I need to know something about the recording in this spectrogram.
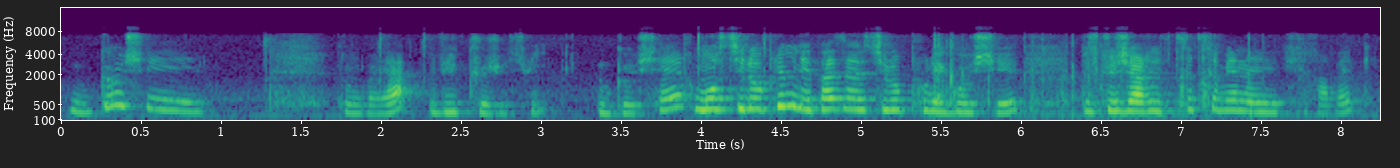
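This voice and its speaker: A chatty teenage girl talking through a casual vlog in a high voice. She rambles and fills her pauses with hesitations. The recording is muffled and lo-fi, with faint hiss and clicks behind her. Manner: chatty, rambling, with many fillers. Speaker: vlogger. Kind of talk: casual show-and-tell vlog.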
